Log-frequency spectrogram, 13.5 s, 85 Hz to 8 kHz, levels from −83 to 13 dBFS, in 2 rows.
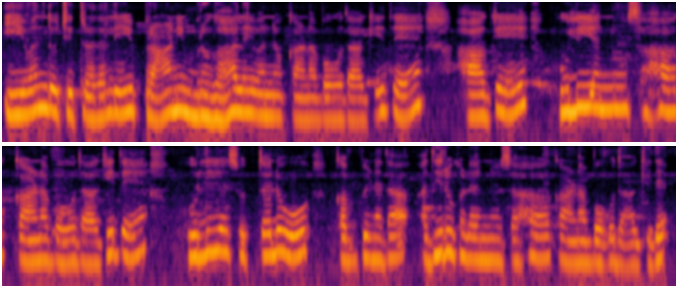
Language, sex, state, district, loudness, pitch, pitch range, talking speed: Kannada, female, Karnataka, Shimoga, -15 LUFS, 215 Hz, 195-240 Hz, 70 wpm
